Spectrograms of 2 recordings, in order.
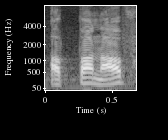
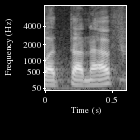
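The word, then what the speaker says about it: At-Tanf: le poste- frontière de attanaf ou attanaf les deux prononciations existent c'est en fait un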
